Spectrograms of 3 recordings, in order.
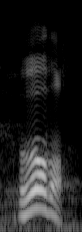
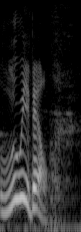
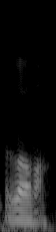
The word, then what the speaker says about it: Louisville: All right, so Louisville. It is not Louisville, right? I grew up in the North. I overpronounce everything most of the time. Louisville is not the correct way to do it.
